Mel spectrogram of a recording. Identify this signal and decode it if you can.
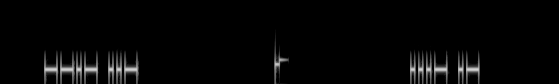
Morse code, heard as a keyed tone, about 30 wpm, 700 Hz. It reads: QU VA
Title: Top Two Letter Combinations in Words 30wpm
